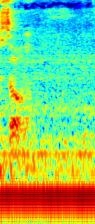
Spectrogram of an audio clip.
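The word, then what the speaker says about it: Sol: I'm gonna call him Soul, and I'm gonna spell it like the girl from Love Island, like S-O-L, but that's what he calls himself, Soul, like something to Soul.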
